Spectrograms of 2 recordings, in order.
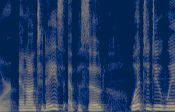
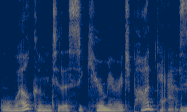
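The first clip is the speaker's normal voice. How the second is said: mock-sexy voice, lower and quieter; 5 semitones lower, 7 dB quieter than usual. Joking with the co-host, giving the podcast welcome in a mock-sexy voice. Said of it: "That's a whole different podcast".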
